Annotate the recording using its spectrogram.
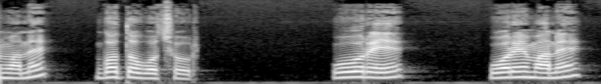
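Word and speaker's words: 올해: ওরে মানে এ বছর। যদি রিউল বাচ্চিমের পরে হিউত থাকে তবে রিউল বাচ্চিমটি হিউতের স্থানে চলে যায়, তাই এখানে উচ্চারণ হবে ওরে মানে এ বছর।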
